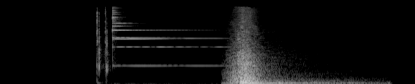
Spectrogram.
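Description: Sound effects for an animated subscribe button. Two quick clicks about a second in are followed by a bell-like ding that rings steadily for about a second, then a loud whoosh with a deep rumble that fades away.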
